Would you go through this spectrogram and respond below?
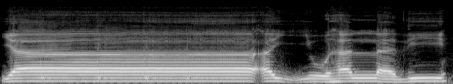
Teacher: kita panjangkan empat harakat atau kira-kira empat ketukan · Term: Mad Jaiz munfasil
